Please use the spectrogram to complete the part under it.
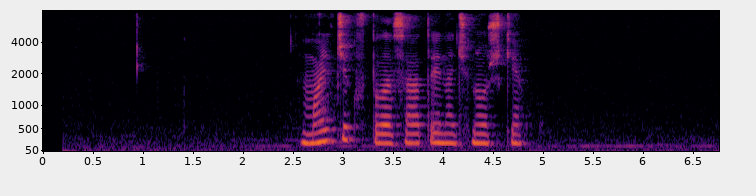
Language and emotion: Russian, neutral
